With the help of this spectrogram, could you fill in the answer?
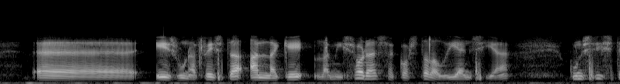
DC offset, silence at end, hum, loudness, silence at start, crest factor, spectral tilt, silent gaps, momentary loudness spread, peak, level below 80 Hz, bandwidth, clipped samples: under 0.1%; 0 s; none; -26 LUFS; 0 s; 20 dB; -6.5 dB/octave; none; 12 LU; -6 dBFS; -54 dBFS; 4.3 kHz; under 0.1%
